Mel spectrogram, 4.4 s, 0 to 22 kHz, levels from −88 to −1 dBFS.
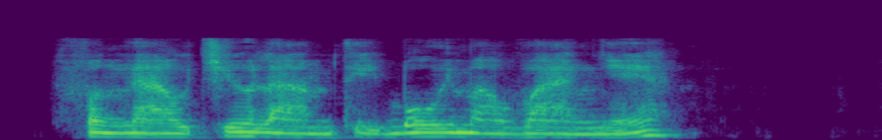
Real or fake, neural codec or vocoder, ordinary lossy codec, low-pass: fake; codec, 16 kHz, 4.8 kbps, FACodec; AAC, 32 kbps; 7.2 kHz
